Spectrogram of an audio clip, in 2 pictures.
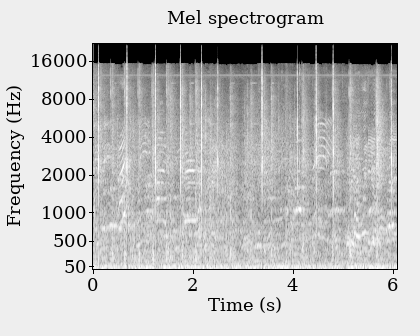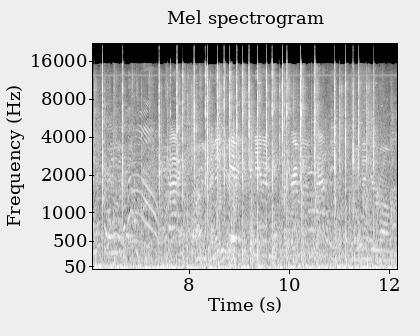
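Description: Claw hammer driving nails into a small pine wood kit, many irregular strikes, over the chatter of voices in a busy room.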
